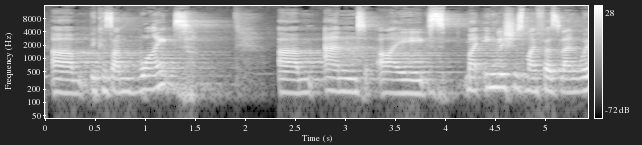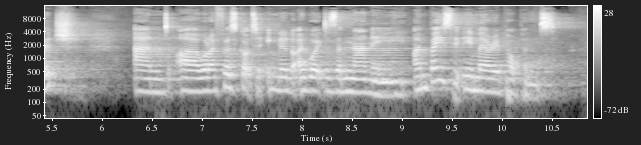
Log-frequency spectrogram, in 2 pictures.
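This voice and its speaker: Speaking into a stage microphone in a big concert hall full of people, an Australian comedy podcast host with a lowish voice does quick, teasing crowd work. The room is spacious, and her voice trails off in long reverb.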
